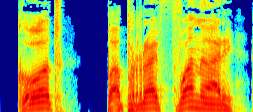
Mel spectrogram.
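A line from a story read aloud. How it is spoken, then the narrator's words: Bark. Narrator (Russian): рявкнул Джек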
